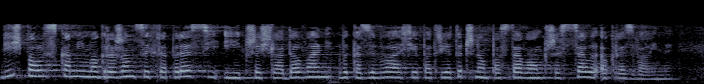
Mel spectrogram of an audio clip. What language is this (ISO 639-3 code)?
pol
